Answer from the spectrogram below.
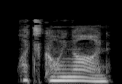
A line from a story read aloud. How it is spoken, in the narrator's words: He sighed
